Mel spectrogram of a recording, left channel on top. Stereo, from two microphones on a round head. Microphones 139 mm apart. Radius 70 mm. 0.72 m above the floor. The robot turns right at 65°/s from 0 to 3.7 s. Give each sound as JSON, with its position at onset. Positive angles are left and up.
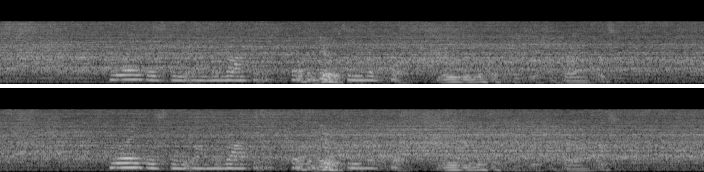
{"t": 0.0, "sound": "running water", "azimuth_deg": 35, "distance_m": 2.0}
{"t": 1.1, "sound": "a woman speaking", "azimuth_deg": -60, "distance_m": 0.9}
{"t": 3.0, "sound": "a man speaking", "azimuth_deg": -30, "distance_m": 1.0}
